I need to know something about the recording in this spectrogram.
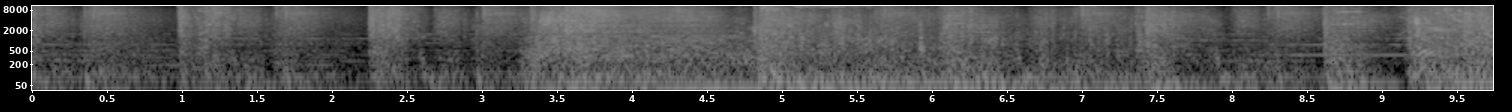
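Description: Weapons clash and magic spells burst in a fast battle.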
